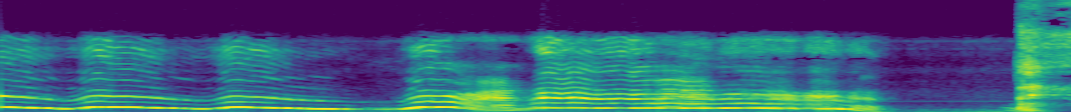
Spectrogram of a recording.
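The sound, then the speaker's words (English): A person imitates a hound dog howl, a long wavering vocal wail that rises and falls in pitch, swelling into a louder, strained middle section before trailing off, with a short burst of noise at the end. “Michigan, I don't know how many hound dogs Michigan has, but we're just going to open it up to you to close out our show with your best old hound dog howl.”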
